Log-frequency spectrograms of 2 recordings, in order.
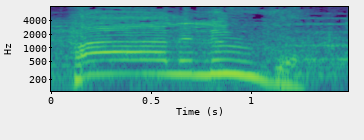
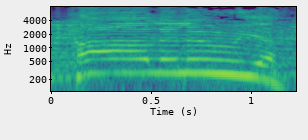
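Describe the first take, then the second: The two takes are said the same way.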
